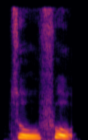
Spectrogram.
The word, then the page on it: 祖父: zǔ fù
